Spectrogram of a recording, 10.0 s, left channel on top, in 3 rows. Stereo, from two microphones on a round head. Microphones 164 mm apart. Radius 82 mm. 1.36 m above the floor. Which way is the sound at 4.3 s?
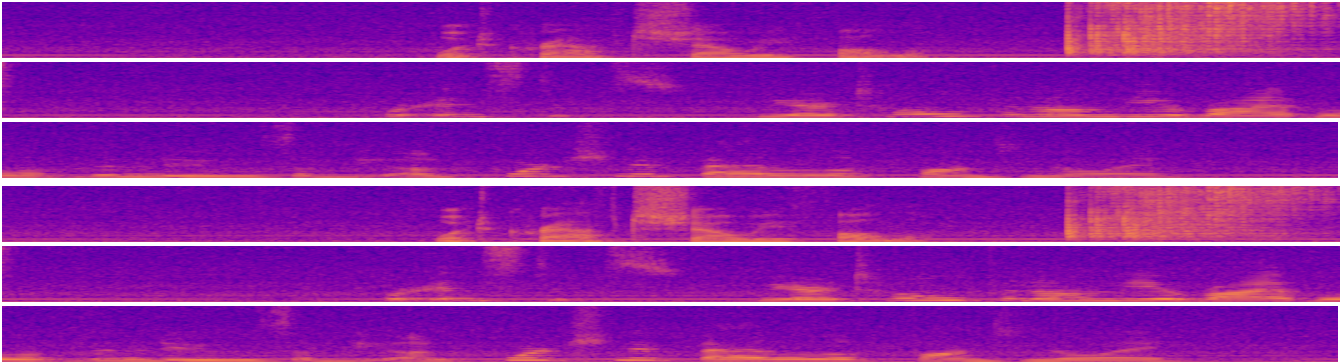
60° right (ahead or behind).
